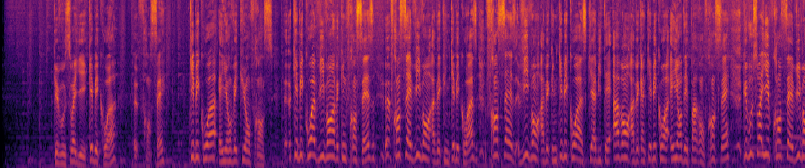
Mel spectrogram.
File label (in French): Voix TV; TV5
